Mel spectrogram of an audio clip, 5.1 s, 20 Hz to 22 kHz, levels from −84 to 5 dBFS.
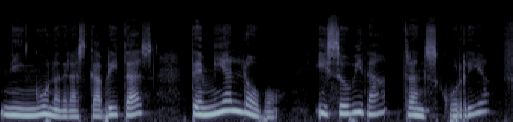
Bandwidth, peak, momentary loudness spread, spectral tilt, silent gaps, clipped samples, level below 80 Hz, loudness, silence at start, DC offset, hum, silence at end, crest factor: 12.5 kHz; -18 dBFS; 10 LU; -6.5 dB/octave; none; under 0.1%; -52 dBFS; -33 LUFS; 0 s; under 0.1%; none; 0.25 s; 14 dB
